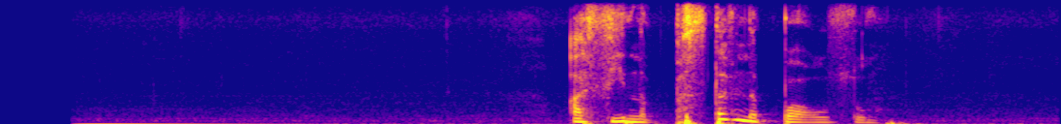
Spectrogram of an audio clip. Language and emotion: Russian, angry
